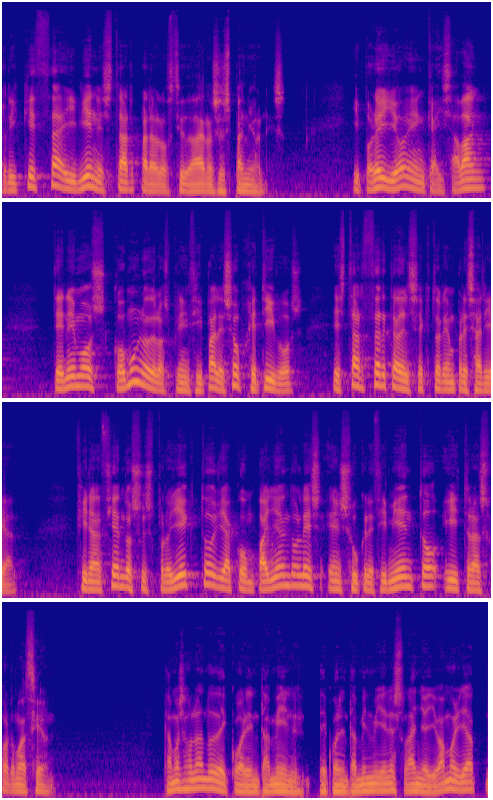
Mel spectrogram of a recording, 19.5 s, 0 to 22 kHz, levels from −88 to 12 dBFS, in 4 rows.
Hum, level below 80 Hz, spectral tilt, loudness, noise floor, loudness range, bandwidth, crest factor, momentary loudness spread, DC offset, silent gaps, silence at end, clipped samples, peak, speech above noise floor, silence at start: none; -48 dBFS; -7 dB/octave; -21 LUFS; -57 dBFS; 3 LU; 16.5 kHz; 16 dB; 7 LU; under 0.1%; none; 0.15 s; under 0.1%; -4 dBFS; 37 dB; 0 s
